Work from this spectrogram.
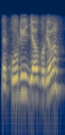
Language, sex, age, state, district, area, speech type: Odia, male, 60+, Odisha, Gajapati, rural, conversation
